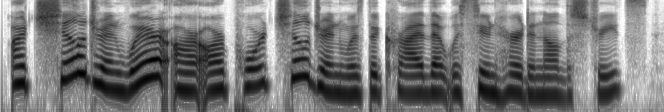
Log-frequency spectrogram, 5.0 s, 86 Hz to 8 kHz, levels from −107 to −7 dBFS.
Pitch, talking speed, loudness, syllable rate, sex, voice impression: 225 Hz, 215 wpm, -17 LUFS, 4.7 syllables/s, female, very feminine, adult-like, slightly middle-aged, very thin, tensed, slightly powerful, bright, slightly soft, very clear, fluent, cool, very intellectual, refreshing, sincere, calm, very friendly, very reassuring, unique, elegant, slightly wild, slightly sweet, very lively, slightly strict, slightly intense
